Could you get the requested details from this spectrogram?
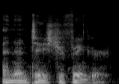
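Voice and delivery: low, soft menacing game-master voice; sinister puppet voice. Retold or imitated. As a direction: read the rules like the Saw puppet. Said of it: "it's gonna be like".

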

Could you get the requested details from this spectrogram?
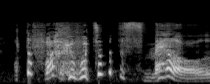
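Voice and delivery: sudden jump up in pitch, then a laugh; mock shock at the stink; retold startled outburst. Blurting it out in the grocery line, high and startled.

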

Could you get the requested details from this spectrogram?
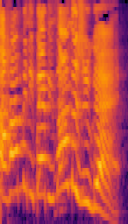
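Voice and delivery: very high, fast acted disbelief; retold incredulous squeal; astonished question. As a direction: blurt it in mock shock.

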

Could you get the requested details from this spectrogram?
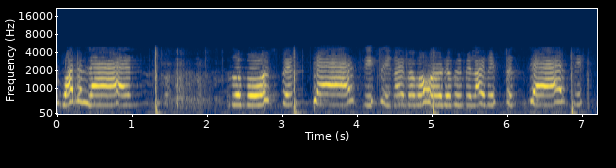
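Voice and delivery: very high, awestruck Irish voice; Irish immigrant's brogue. Acted. Irish newcomer amazed by the streetcar conductor, high Irish accent. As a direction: marvel in a high Irish singsong, drawing out the last word. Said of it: "this is an Irish story".

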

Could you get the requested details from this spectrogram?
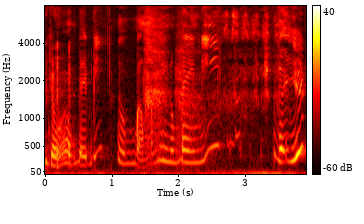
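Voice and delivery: put-on baby voice. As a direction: coo it like baby talk. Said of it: "did you used to do the baby voice?".

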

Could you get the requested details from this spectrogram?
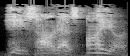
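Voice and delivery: loud, grumbling creature voice; forceful monster whine; complaining troll daughter. A narrator's reading. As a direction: complain like a disgruntled young troll. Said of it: "complained the troll daughter".

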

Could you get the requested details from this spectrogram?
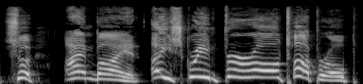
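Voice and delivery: hyped-up frenzy; getting carried away, pumped; energy drink ad. Real, not acted. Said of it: "Okay, that's enough. Settle".

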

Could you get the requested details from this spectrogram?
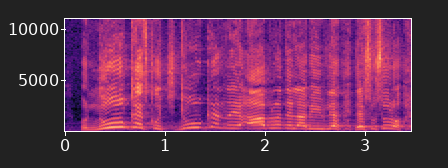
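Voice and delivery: high, very loud exhortation; full-force preaching. Real, not acted. Preacher insisting intimate words stay private, shouted. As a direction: drive it home at full volume.

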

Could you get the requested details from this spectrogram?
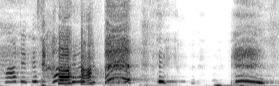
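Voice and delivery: loud, high, drawn-out teary laugh; laughing through tears. Real, not acted. Guest crying on the podcast in disbelief, laughing tearfully. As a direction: wail it slowly through real laughter. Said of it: "I'm crying on the podcast".

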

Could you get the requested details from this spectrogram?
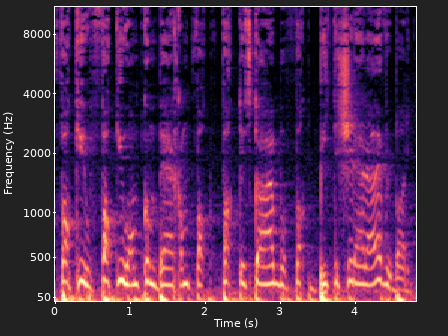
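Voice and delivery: high, sputtering mock tirade; ranting threats. Attacker vows to return and beat everybody, high sputtering rant. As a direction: imitate a worked-up man stumbling over threats.

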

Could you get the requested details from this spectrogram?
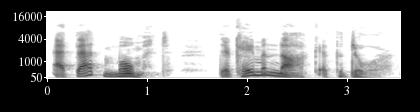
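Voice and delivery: usual speaking voice

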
